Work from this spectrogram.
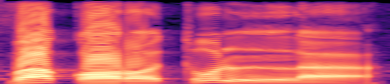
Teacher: Idgham bila gunnah yaitu idgham memasukkan bila gunnah tanpa disertai dengan gunnah. Yang dimaksudkan di sini adalah memasukkan suara tanwin pada lafal baqaratun ke huruf la.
